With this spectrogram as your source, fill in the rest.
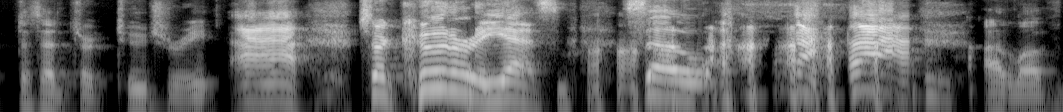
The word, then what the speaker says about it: charcuterie: How did you pronounce that? It's charcuterie. Charcuterie. Oh, I said charcuterie.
